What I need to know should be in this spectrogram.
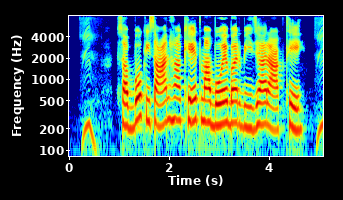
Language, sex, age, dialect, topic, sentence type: Chhattisgarhi, female, 25-30, Eastern, agriculture, statement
